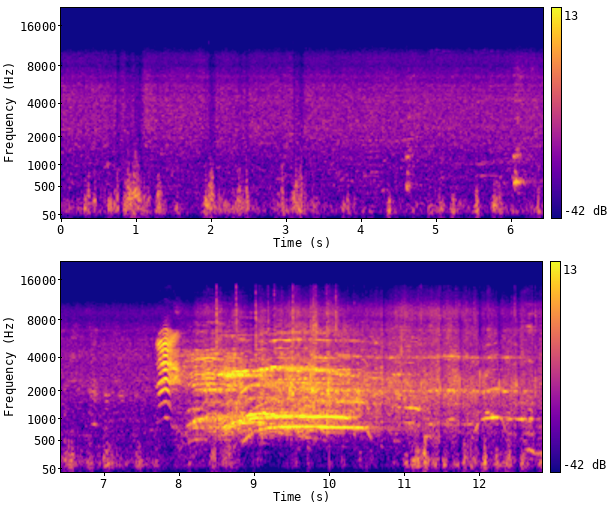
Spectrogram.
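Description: Arena spectators murmuring and talking, then about eight seconds in a loud burst of crowd cheering and shouting lasting about two seconds before it dies down.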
